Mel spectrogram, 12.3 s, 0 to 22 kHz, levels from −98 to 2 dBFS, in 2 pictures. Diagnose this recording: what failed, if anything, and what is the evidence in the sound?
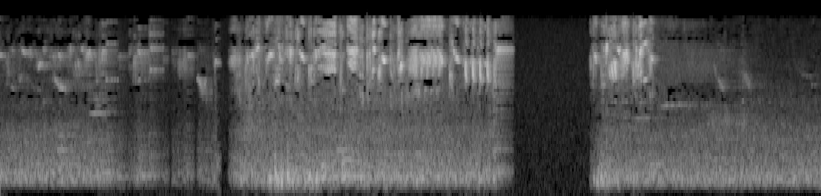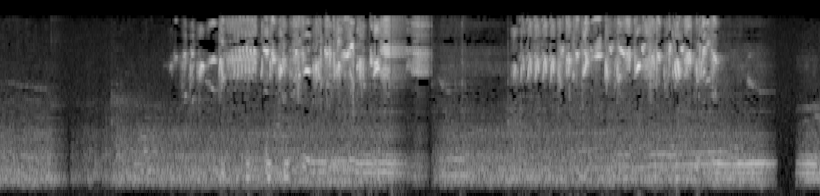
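Codec stage: AAC frame loss with concealment. Smeared patches at 0.77, 6.55, 9.10 and 11.87 s, and at 3.74 s a longer loss that decays to a faint noise floor and fades back in. The decoder rebuilt missing frames from earlier spectrum.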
